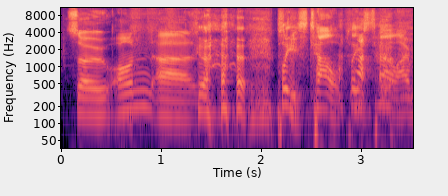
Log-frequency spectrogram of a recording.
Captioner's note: laughing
